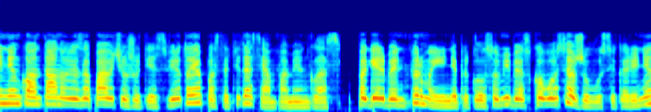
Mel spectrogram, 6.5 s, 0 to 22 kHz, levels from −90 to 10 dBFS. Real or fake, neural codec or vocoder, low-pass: real; none; 7.2 kHz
